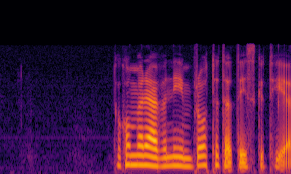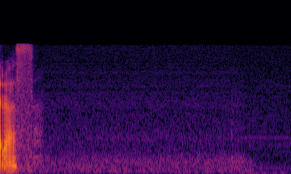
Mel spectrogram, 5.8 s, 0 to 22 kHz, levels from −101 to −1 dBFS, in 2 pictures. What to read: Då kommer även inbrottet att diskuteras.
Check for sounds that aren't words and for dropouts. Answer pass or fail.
pass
